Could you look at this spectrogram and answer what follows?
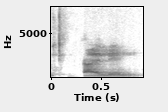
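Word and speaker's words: ptyalin: टाइलिन। ये T silent है, कोई टाइलिन मत बोलना, ठीक है।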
